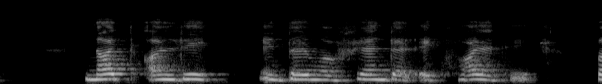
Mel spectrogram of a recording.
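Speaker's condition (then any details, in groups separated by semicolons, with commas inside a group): Cerebral palsy; speech impediment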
